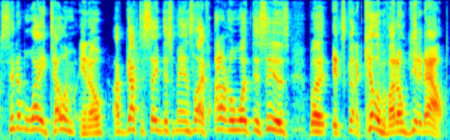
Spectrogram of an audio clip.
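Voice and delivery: frantic doctor. Acted.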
